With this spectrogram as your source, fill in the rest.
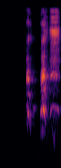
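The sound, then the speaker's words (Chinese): After a moment of silence, a person imitates a dog barking with two or three short, loud, voiced yelps in quick succession, mid-pitched and strained. “我们要变狗哎！来学两声”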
